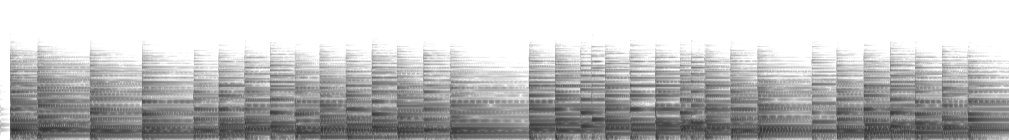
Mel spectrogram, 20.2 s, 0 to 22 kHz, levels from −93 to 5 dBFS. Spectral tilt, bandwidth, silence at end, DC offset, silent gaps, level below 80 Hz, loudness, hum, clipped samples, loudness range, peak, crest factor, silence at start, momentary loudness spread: -10.5 dB/octave; 5 kHz; 0 s; under 0.1%; none; -44 dBFS; -21 LUFS; none; under 0.1%; 2 LU; -4 dBFS; 16 dB; 0.2 s; 7 LU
